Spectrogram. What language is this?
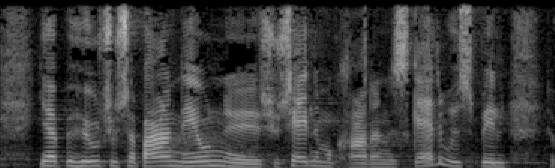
Danish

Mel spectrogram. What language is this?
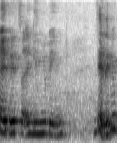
English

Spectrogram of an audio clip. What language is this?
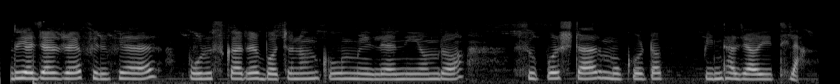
Odia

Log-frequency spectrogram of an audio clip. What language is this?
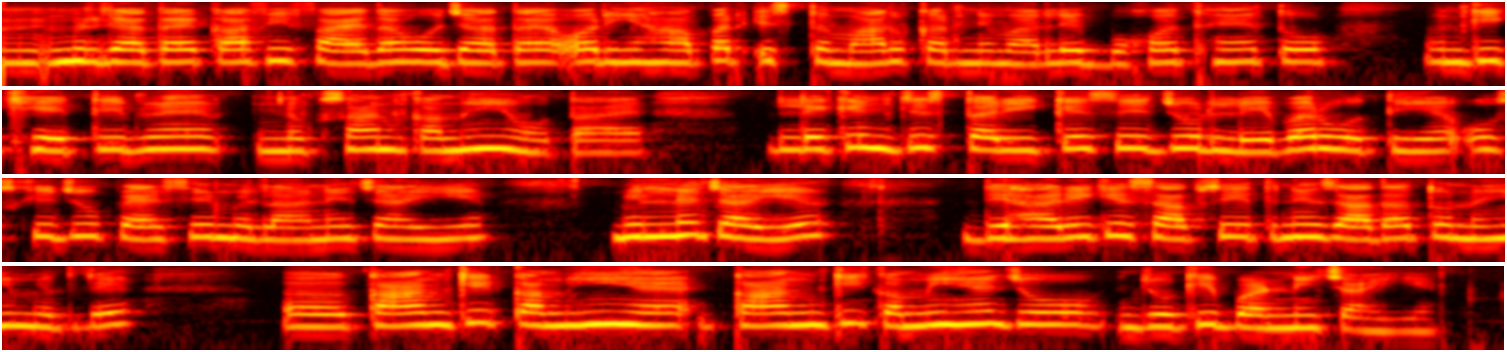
Urdu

